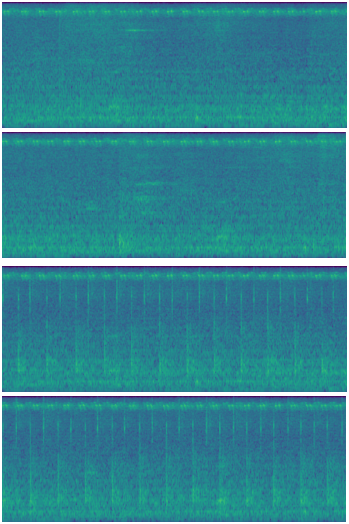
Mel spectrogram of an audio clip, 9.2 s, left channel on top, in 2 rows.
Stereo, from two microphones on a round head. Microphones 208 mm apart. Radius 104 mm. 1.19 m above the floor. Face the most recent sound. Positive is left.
turn(degrees=-5)  # may be behind; listen again after turning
